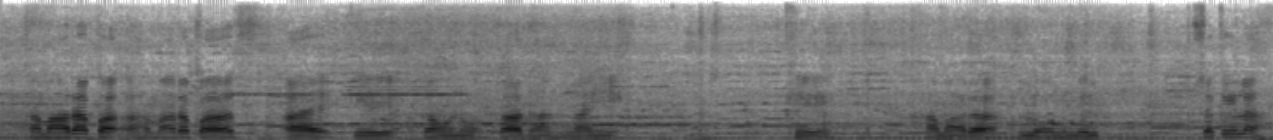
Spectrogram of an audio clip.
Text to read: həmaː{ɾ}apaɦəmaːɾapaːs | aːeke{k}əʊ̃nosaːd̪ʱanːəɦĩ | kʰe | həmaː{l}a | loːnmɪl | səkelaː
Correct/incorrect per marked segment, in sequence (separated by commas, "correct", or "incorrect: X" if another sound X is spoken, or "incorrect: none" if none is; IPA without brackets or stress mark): correct, correct, incorrect: ɾ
